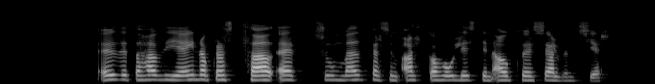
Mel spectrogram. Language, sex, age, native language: Icelandic, female, 40-49, Icelandic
